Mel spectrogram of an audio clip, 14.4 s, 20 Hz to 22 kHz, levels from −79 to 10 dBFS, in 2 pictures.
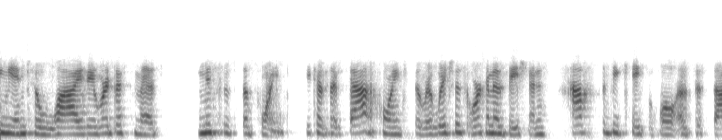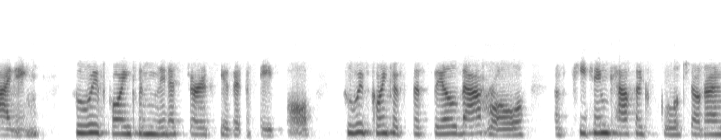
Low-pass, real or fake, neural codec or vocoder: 7.2 kHz; fake; codec, 16 kHz, 2 kbps, FunCodec, trained on Chinese and English, 25 frames a second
